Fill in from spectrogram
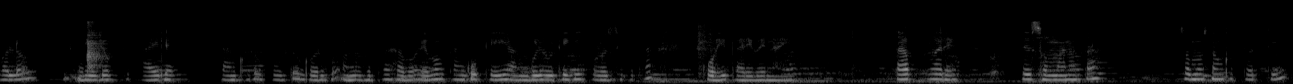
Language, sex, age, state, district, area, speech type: Odia, female, 18-30, Odisha, Mayurbhanj, rural, spontaneous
